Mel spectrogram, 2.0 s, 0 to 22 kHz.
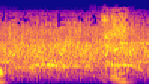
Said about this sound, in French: On peut les on peut les applaudir quand même, les amis. Hein. On peut les applaudir. Bravo le FC 4 Bravo pour votre prestation. Moi j'applaudis.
